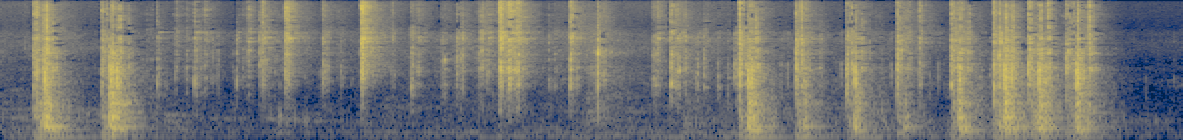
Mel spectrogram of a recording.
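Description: A utility knife repeatedly stabs and chips at a hard block of ice, sharp cracking impacts arriving in irregular quick bursts, close and crisp against near silence.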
